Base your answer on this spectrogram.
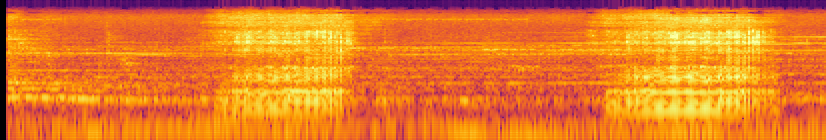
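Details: Husband snoring during an afternoon nap, recorded by his wife: two loud, rough, rattling inspiratory snores over a steady background hum.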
